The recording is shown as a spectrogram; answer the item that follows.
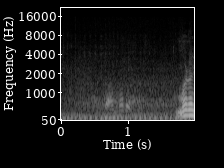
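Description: Motorcycle engine idling with a low, steady rumble. A man's voice says a word near the end.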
